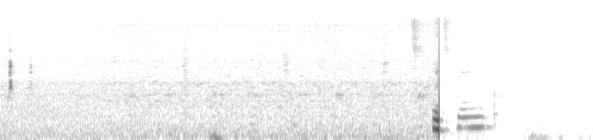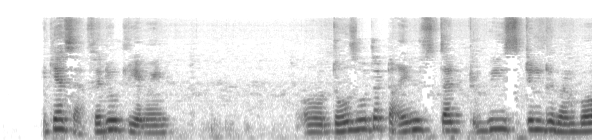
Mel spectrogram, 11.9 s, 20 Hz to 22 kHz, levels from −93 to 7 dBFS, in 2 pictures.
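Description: A speech recording that, from 4.39 to 6.36 s, collapses to a faint remnant about 25 dB down. The likely cause is one channel inverted: reversed polarity on one side makes the centred speech cancel against itself when the channels are summed to mono.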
